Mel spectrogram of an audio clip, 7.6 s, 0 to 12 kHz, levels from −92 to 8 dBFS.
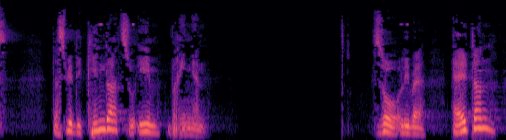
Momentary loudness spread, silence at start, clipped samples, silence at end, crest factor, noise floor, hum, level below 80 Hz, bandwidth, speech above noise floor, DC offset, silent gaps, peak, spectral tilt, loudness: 16 LU; 0 s; under 0.1%; 0.15 s; 20 dB; -82 dBFS; none; -66 dBFS; 9.4 kHz; 56 dB; under 0.1%; 3.78-4.77 s, 4.86-5.10 s; -10 dBFS; -6.5 dB/octave; -27 LUFS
